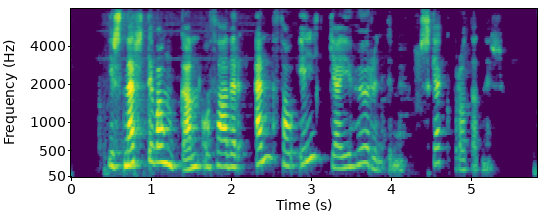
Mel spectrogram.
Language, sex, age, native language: Icelandic, female, 30-39, Icelandic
